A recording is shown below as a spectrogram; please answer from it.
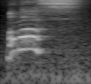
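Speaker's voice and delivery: high, bright call to the animals; calling the pets. Real, not acted. Calling her pets home in a high voice. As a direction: sing out the pets' pet name from across the room.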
